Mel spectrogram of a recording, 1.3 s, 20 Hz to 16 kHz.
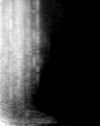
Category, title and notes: Sound effects > Electronic / Design
Skull Split #1
This one is short.
bludgeon-hit, bludgeoning-attack, head-stomp-sound, head-stomp, big-hit, head-crack-attack, hammer-hit, skull-split, crack-skull, skull-shatter, stomp-on-head, bludgeon, huge-hammer-hit, skull-stomp, skull-crack-open, massive-hammer-hit, smash-head, head-smash-attack, head-smash, curb-stomp-skull, skull-crush-sound, bludgeoning-hit, big-hammer-hit, bludgeon-head, crack-skull-open, skull-shatter-hit, head-crack, vicious-head-stomp, head-crack-open, skull-crush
